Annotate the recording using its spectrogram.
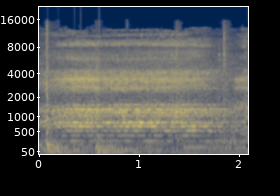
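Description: Voices chanting a mantra on one long held note.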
